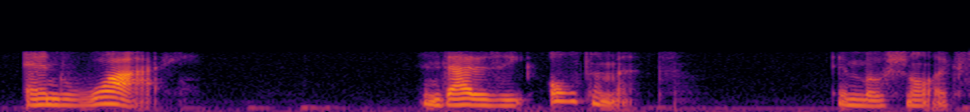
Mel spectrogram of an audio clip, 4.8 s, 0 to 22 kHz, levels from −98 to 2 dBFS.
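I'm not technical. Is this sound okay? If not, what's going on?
Yes, the speech came through an ordinary phone-style call connection that is working as it should, and like any standard phone line it carries nothing above about 4 kHz, so it has the familiar, slightly narrow sound of a normal phone call rather than any fault.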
